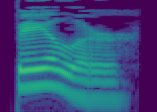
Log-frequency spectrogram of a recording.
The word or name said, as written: baler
